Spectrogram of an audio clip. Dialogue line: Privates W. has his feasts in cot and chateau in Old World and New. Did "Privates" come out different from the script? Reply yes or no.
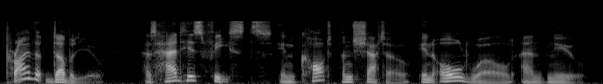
yes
